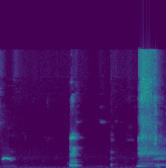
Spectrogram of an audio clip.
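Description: A person's short, breathy laughs: one brief burst about a second in and a breathy exhale near the end, with quiet between.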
